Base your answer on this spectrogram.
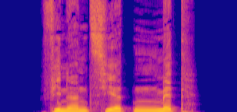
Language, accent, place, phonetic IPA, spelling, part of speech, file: German, Germany, Berlin, [finanˌt͡siːɐ̯tn̩ ˈmɪt], finanzierten mit, verb, De-finanzierten mit.ogg
- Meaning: inflection of mitfinanzieren: 1. first/third-person plural preterite 2. first/third-person plural subjunctive II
